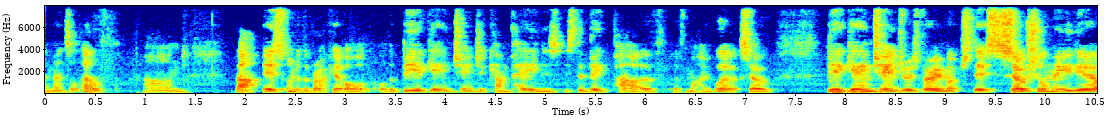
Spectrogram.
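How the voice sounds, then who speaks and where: Brief: young Yorkshire man, interview guest, earnest and explanatory, gravelly tone, roomy echo. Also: fairly low pitch, fairly bright tone. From York, England. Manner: earnest, explanatory, repeats words as he goes. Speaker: guest, health and wellbeing manager. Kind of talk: casual interview chat. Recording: roomy echoey recording.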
